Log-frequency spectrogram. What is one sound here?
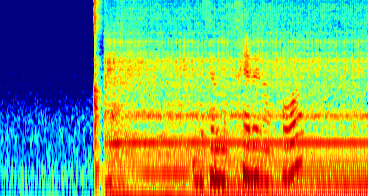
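An espresso machine's pump hums loudly and steadily.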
